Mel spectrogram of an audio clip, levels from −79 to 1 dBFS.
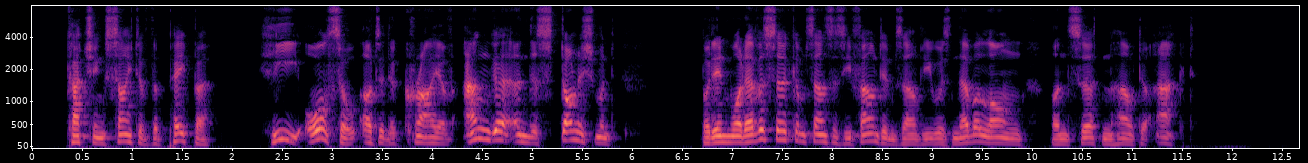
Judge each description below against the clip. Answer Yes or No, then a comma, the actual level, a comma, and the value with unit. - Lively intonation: Yes, wide, 6.2 semitones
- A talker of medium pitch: No, low, 130 Hz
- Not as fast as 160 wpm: Yes, slow, 135 wpm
